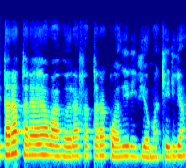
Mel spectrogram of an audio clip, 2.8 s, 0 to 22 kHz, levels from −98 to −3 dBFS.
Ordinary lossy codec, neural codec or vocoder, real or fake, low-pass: AAC, 48 kbps; codec, 44.1 kHz, 2.6 kbps, SNAC; fake; 14.4 kHz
